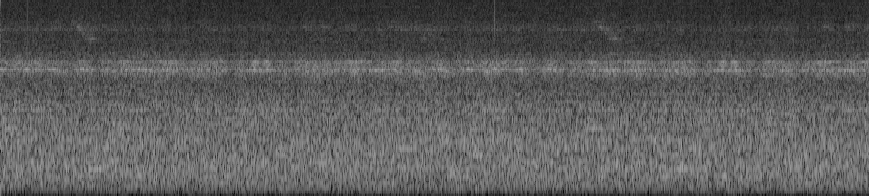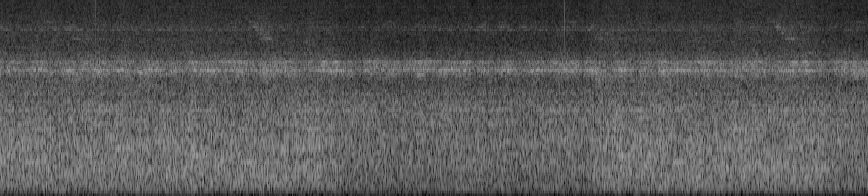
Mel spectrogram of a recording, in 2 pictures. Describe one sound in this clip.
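A high-speed train roars loudly through a tunnel at a steady pace.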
